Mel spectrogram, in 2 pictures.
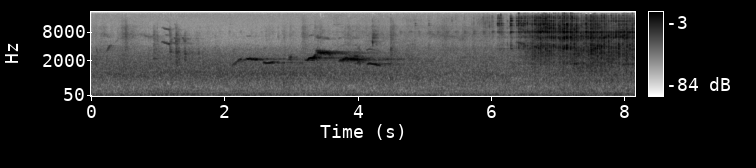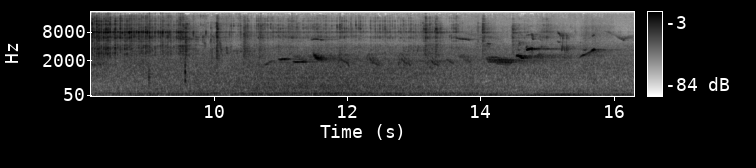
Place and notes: Am Justizzentrum, court, jobcenter, Köln - yard ambience
evening ambience in between housing area and court district / job center, few people passing-by, blackbirds, distant train. the area seems deserted after business hours.
(SD702, Audio Technica BP4025)
Nordrhein-Westfalen, Deutschland, European Union, April 2013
